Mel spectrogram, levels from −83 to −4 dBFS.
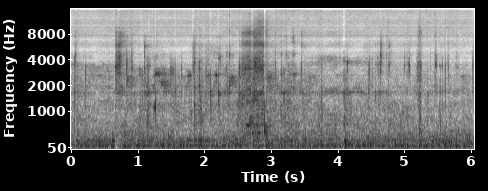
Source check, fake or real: fake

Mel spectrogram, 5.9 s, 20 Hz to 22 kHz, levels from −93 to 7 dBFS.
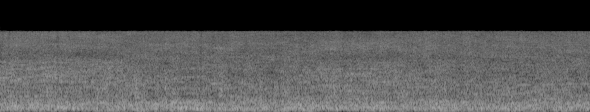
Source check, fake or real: fake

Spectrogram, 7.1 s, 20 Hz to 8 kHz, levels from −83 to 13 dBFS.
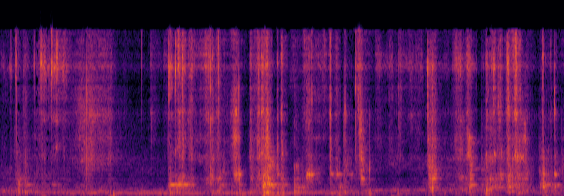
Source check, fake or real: fake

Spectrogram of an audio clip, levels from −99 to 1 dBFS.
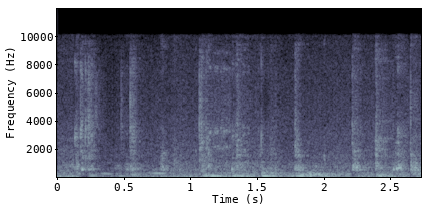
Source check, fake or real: real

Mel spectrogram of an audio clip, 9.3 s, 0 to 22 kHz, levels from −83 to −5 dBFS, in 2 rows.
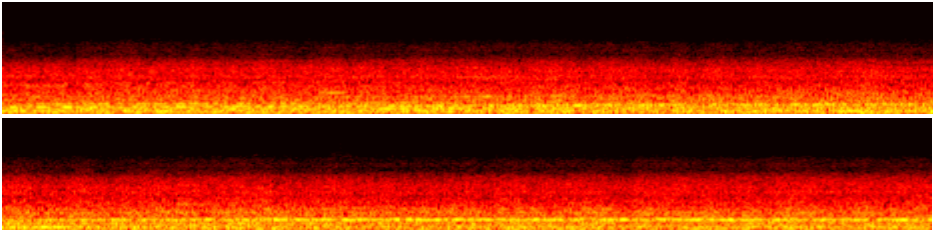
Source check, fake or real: real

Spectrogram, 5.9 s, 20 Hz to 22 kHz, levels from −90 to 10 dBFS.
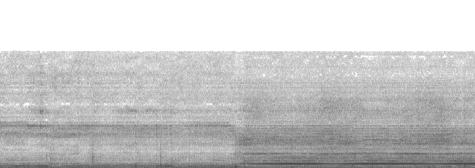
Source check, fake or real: fake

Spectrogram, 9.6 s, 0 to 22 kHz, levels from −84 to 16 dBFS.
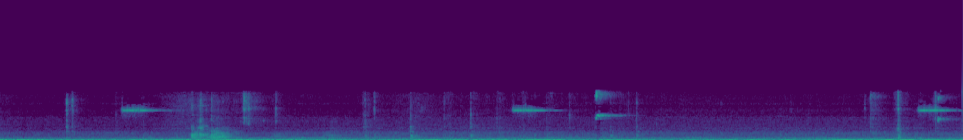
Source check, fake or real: real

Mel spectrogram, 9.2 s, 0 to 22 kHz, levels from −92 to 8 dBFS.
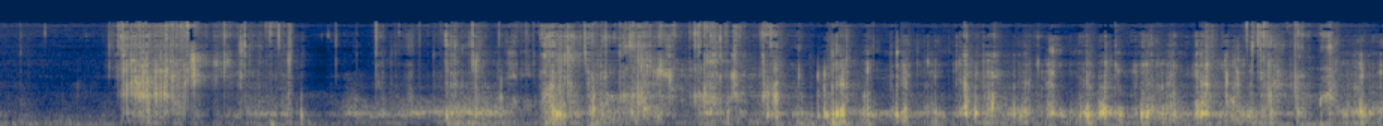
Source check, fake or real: fake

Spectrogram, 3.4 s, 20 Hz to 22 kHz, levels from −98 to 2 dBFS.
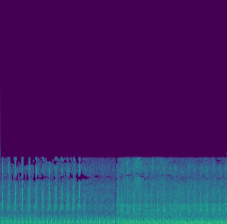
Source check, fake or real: real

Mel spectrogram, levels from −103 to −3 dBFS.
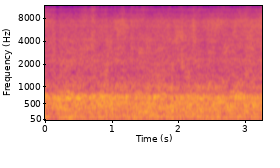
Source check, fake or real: fake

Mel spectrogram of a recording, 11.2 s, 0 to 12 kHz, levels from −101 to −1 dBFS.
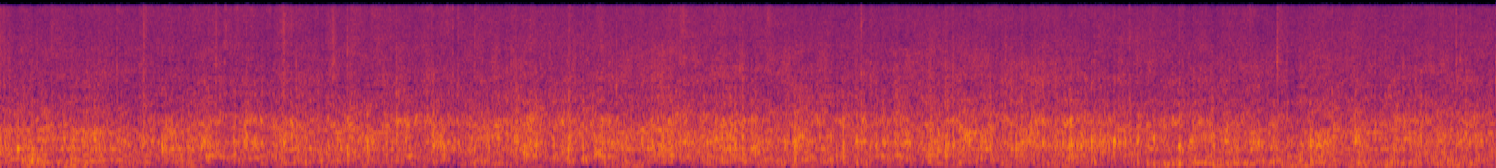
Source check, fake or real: fake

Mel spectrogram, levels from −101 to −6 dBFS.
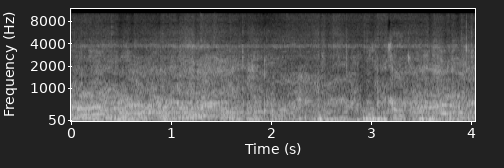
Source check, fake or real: fake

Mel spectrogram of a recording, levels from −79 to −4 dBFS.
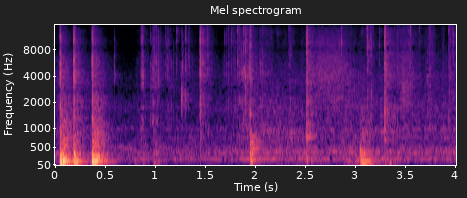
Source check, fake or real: real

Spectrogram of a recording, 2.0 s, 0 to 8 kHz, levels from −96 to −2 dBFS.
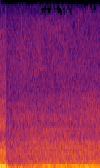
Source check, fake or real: real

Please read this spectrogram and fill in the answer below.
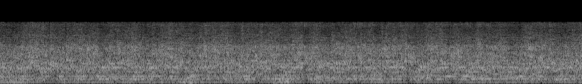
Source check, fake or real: real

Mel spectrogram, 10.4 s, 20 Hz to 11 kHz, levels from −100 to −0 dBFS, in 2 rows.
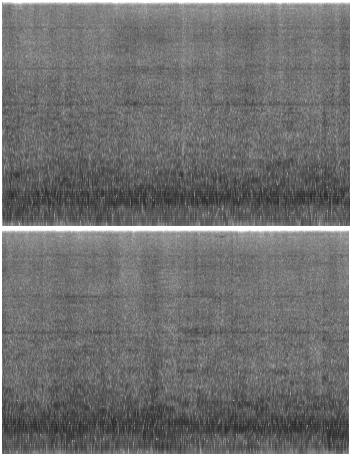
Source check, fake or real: fake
